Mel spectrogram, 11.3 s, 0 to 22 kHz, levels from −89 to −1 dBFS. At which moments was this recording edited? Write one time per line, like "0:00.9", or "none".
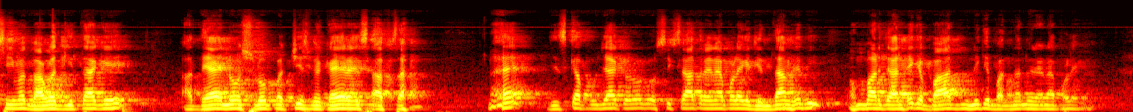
none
